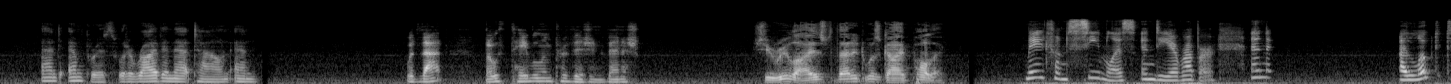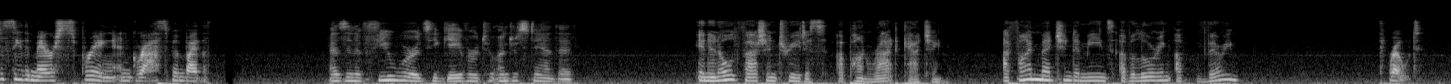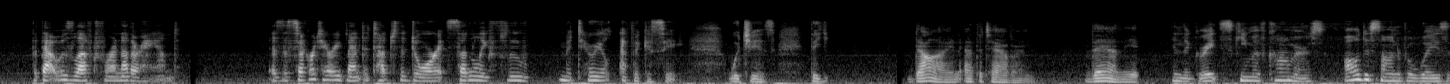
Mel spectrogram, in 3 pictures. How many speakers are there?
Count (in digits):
7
